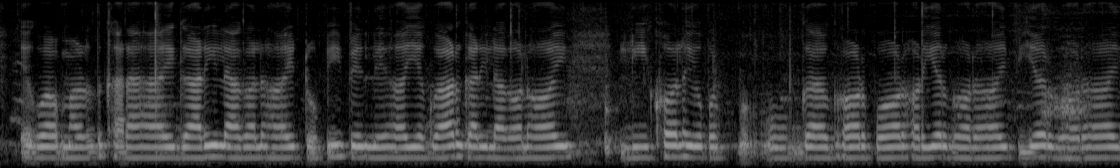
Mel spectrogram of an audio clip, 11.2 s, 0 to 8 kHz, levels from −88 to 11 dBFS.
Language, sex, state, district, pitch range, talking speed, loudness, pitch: Bajjika, female, Bihar, Vaishali, 185-195 Hz, 145 wpm, -36 LUFS, 190 Hz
